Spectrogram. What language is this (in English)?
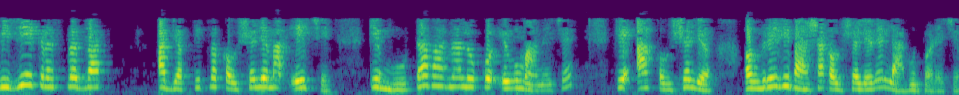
Gujarati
